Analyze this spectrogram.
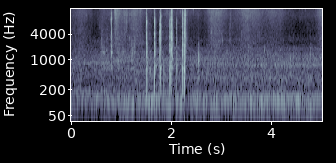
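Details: Outdoor background rumble with a quick cluster of sharp clicks and cracks in the middle; no animal sound is heard.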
